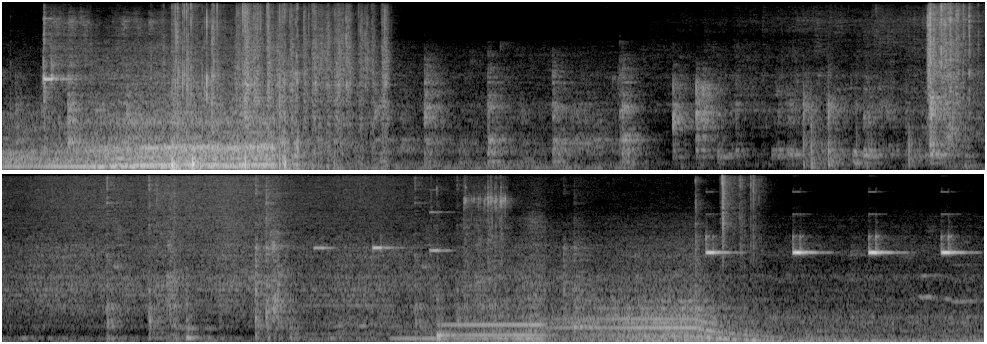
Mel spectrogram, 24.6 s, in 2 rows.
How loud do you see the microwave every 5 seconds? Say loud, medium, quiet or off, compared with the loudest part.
loud, off, off, medium, loud.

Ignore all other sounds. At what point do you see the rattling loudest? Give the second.
3 s.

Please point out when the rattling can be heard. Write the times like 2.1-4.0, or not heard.
2.9-4.9, 18.1-18.6.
